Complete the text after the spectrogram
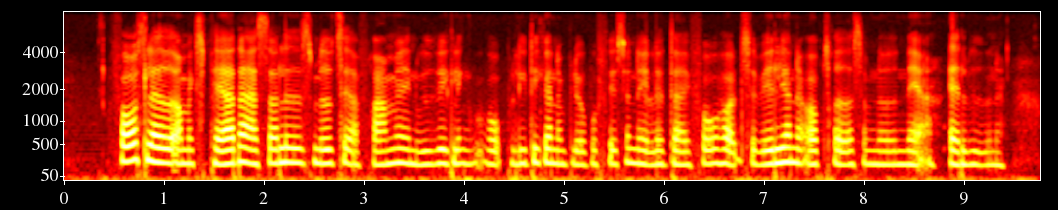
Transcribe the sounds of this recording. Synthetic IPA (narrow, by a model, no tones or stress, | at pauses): fɒːslɛ̰ːɪð̞̩ˠɒ̽meɡ̥sb̥ʰæɐdɐæɐsɒ̽le̝ːð̞̩ˠəsmeð̞ˠt͡sʰe̝læfʁaməe̝nuð̞ˠʋe̝ɡ̥le̝ŋʋɒ̰pʰo̝lit͡sʰiɡ̥ɐnəb̥le̝ʊpʰʁo̝feɕo̝nel̰əd̥ɑ̈ifɒːɦɒ̽l̰t͡sʰe̝lʋeljɐnəʔɒ̽b̥̚t͡sʰʁɛ̰ːð̰ˠɐsɒ̽mnɔ̽ːð̞̩ˠnæɐ̰ælʋið̰ˠənə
